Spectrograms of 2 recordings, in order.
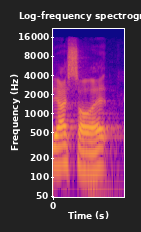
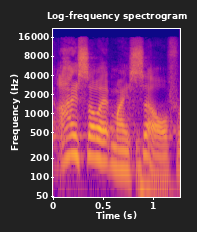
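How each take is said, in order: First: Said in the usual way. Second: "I saw it myself" with stress added on "myself"; emphatic "I saw it myself", hammering it home; insistent emphasis. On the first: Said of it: "If I just said". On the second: Shown as a demonstration. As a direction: insist on "I saw it myself" as first-hand witness. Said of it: "I'm, I'm really insistent".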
